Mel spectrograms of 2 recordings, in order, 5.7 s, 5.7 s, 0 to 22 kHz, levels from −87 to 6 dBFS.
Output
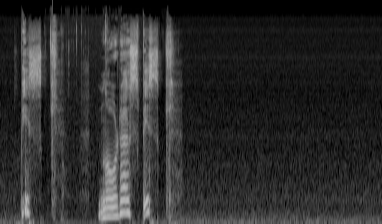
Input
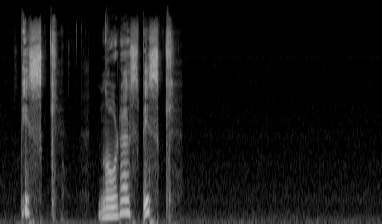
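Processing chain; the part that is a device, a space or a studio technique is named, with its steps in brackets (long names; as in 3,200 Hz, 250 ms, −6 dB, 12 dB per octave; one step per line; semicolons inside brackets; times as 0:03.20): loud club master (downward compressor 2.5 to 1, threshold −23 dBFS, peak gain reduction 7.5 dB; hard clipping −8 dBFS, distortion −41 dB; boost into a limiter +19 dB)
0:00.65–0:02.27: spectral tilt +2 dB per octave
level −8.5 dB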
